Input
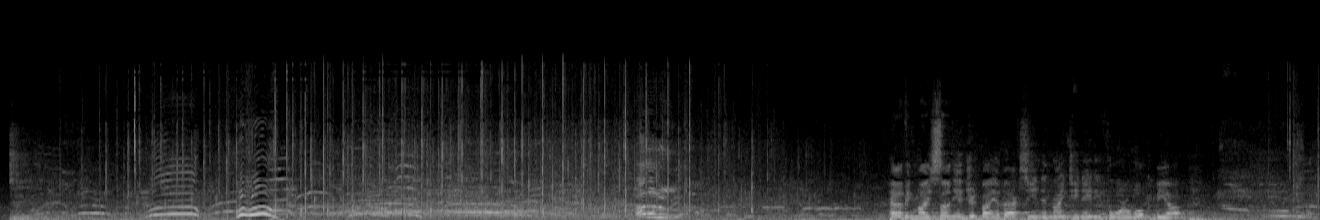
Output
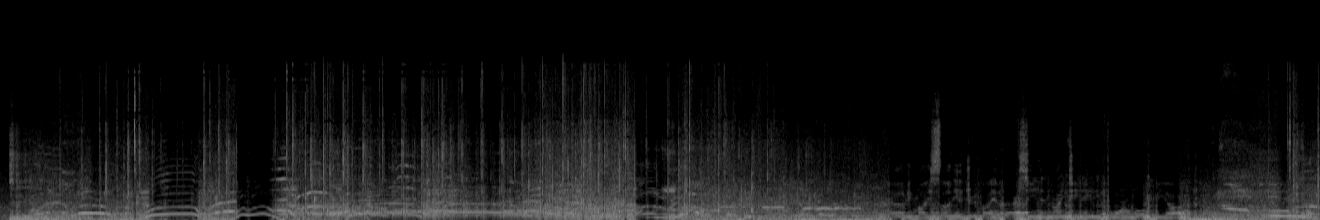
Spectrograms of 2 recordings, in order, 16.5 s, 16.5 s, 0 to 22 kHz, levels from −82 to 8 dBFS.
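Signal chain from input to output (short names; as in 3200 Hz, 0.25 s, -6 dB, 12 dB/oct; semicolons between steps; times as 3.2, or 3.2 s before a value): negative-ratio compressor -37 dBFS, ratio -1; 4.62–6.94 low shelf 180 Hz -8.5 dB; gain -4 dB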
